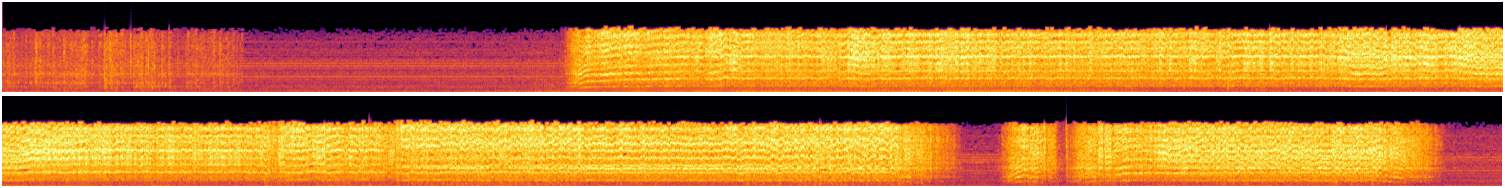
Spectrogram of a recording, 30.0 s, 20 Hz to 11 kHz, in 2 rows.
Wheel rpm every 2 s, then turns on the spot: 20, 10, 10, 210, 230, 230, 230, 220, 230, 230, 210, 210, 60, 190, 120.
0-4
